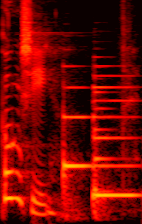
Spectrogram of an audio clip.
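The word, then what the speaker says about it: 恭喜: So with 恭喜, it sounds like that, right? Like 恭喜, almost like an octave.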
